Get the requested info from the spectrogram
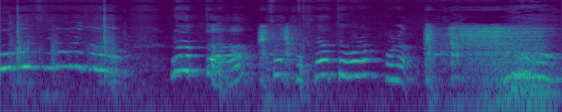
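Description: Yamaha Electone Stagea electronic organ set to a comical voice-like sound, played as a sliding tone and then a run of short notes, ending in a longer, noisier note.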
